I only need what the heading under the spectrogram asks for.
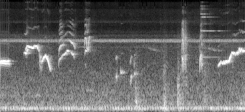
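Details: Oriental magpie-robin (black-breasted) singing busily: rising and falling whistled slurs, quick doubled chips and a few sharp clicks, ending on an upward-sweeping whistle, with a persistent thin high tone and low background hum.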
